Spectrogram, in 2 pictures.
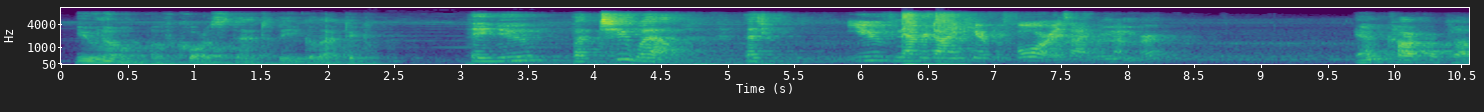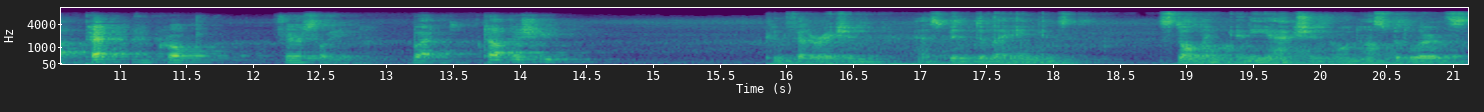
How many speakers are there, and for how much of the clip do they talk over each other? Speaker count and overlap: four, no overlap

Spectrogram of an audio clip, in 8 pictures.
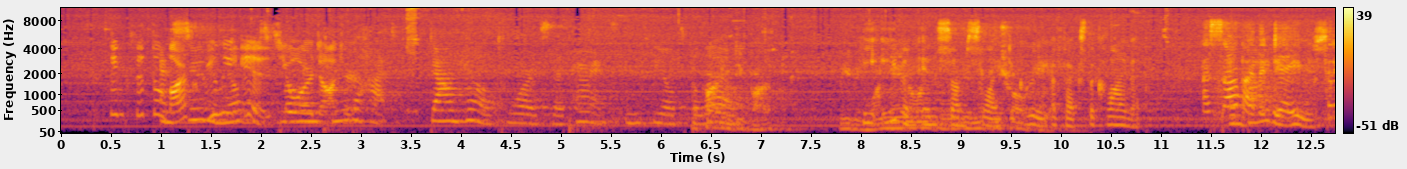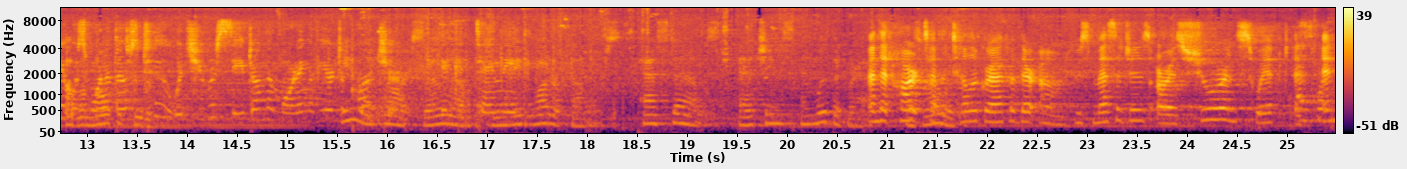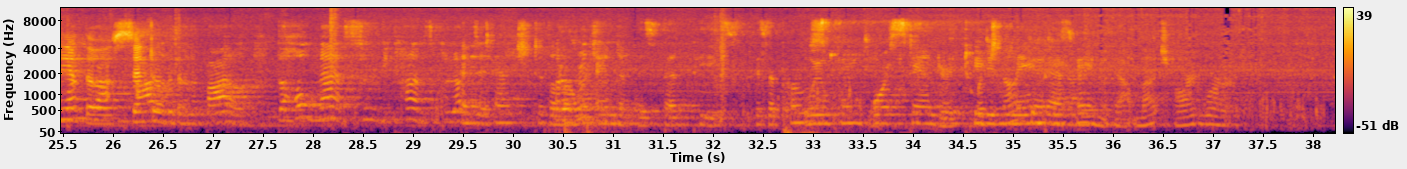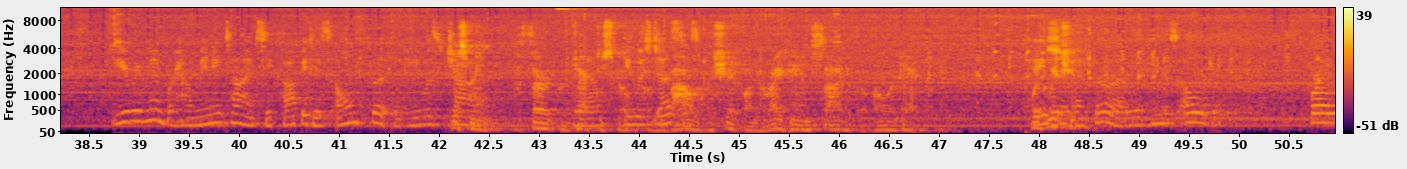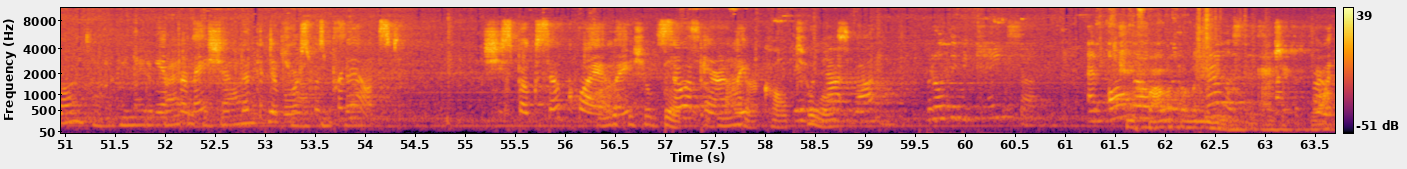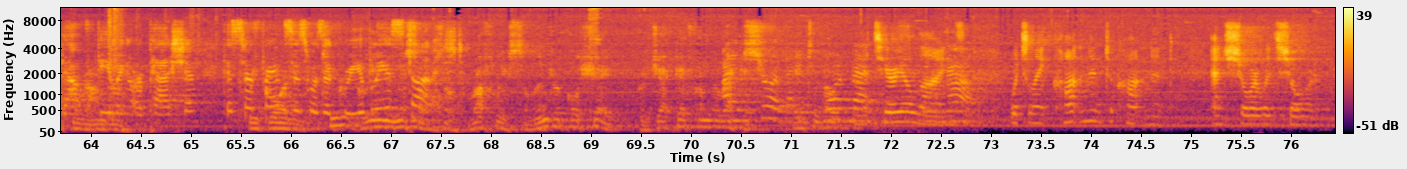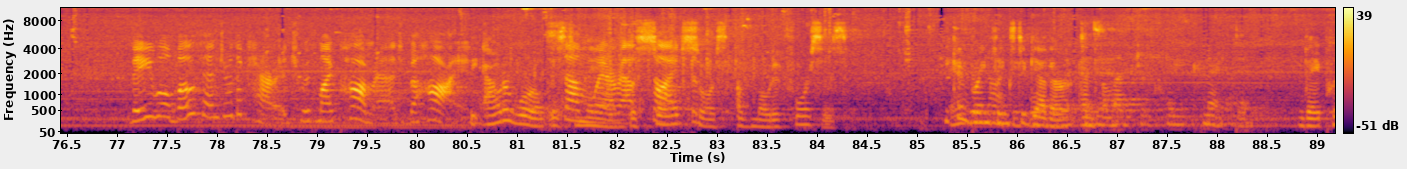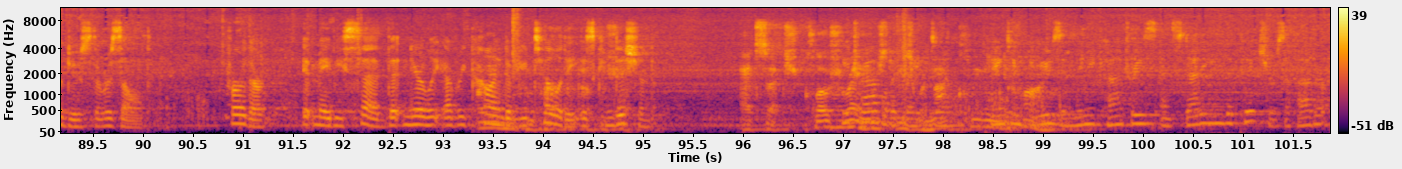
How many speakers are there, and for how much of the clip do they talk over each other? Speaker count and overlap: nine, about 40%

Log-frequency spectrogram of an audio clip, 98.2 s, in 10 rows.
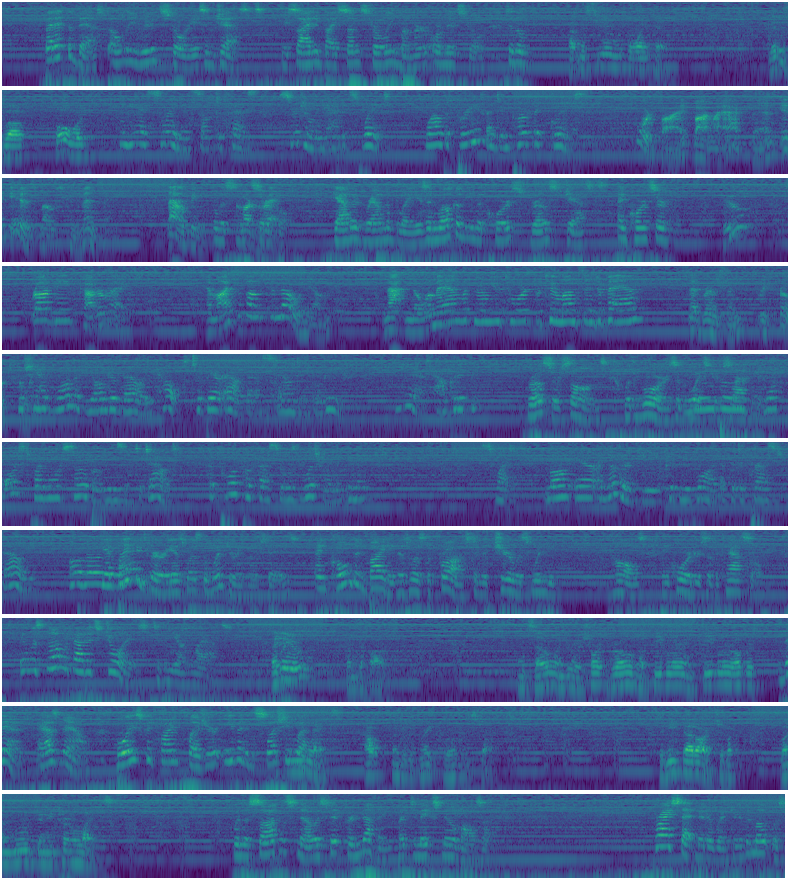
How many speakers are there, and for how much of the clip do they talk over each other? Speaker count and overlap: four, about 5%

